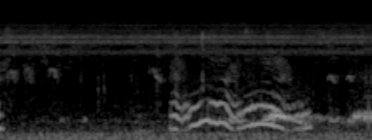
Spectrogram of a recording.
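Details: A kitten, from a scene of kittens set against a rat, cries while being held: a thin, wavering mew of several linked rising-and-falling notes lasting about a second, over steady background hiss and a low rumble.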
